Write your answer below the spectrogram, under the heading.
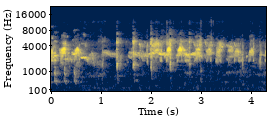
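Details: Chinese hwamei giving a harsher, choppy series of loud chirps and squawky notes mixed with sharp whistles, repeated in uneven bursts.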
